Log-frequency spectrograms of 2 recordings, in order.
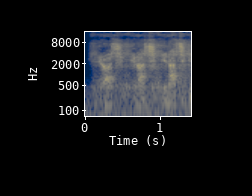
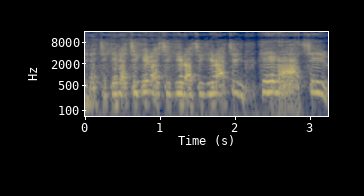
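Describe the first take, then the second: First: Ghostly whispered Hiroshi, Hiroshi; whispering Hiroshi before it turns to a scream. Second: High, loud shriek of Hiroshi, Hiroshi; screaming Hiroshi after the whispers; shrieking the name. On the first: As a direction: hiss the name Hiroshi over and over. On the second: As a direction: scream Hiroshi ever louder like a frantic woman. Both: Retold or imitated. Ghost woman calling the name.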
